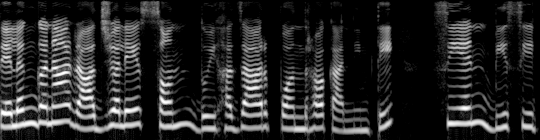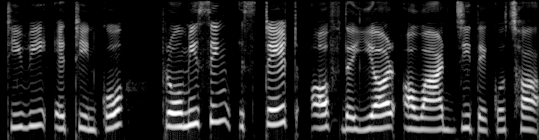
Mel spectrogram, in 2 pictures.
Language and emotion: Nepali, neutral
